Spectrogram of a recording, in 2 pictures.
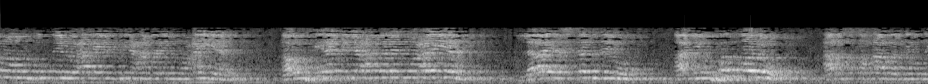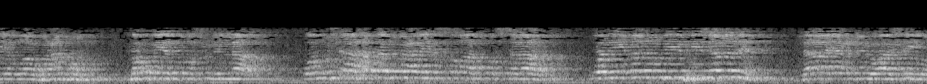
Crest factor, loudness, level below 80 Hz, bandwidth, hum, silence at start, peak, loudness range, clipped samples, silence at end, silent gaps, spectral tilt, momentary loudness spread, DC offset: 16 dB; -14 LUFS; -42 dBFS; 5.8 kHz; none; 0 s; 0 dBFS; 2 LU; under 0.1%; 0 s; none; -8 dB/octave; 9 LU; under 0.1%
